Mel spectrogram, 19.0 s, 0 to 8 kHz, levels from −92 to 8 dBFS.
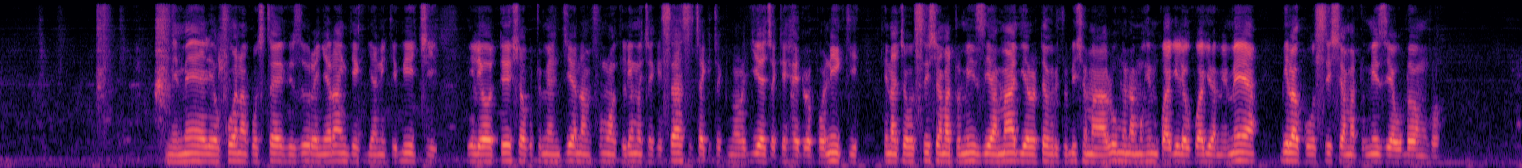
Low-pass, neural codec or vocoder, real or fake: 7.2 kHz; codec, 44.1 kHz, 7.8 kbps, Pupu-Codec; fake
